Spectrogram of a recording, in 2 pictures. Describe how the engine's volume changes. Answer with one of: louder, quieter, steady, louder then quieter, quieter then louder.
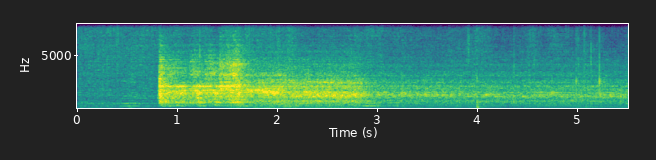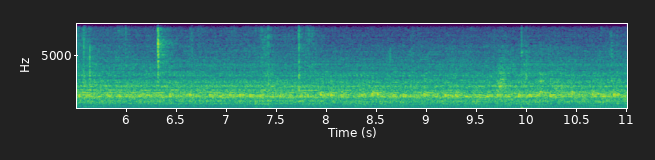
quieter.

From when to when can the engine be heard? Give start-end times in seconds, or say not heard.
0.0-10.9.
